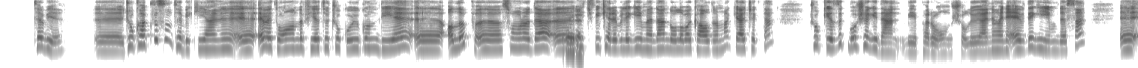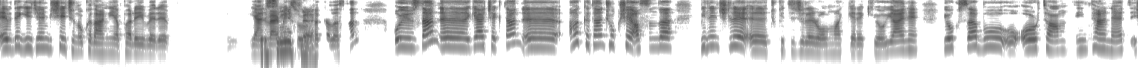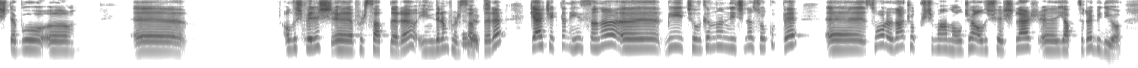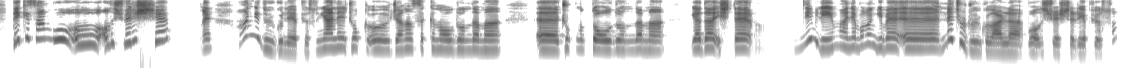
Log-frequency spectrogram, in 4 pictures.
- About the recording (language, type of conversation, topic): Turkish, advice, İndirim dönemlerinde gereksiz alışveriş yapma kaygısıyla nasıl başa çıkabilirim?
- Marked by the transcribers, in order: other background noise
